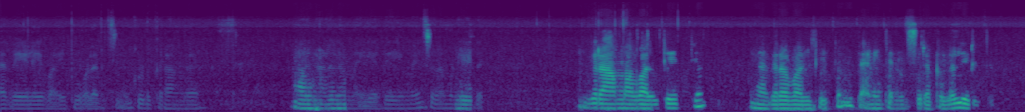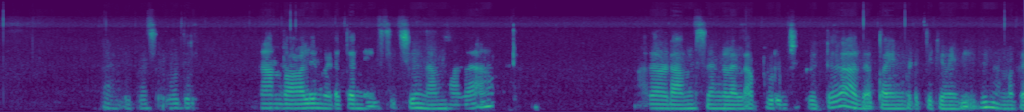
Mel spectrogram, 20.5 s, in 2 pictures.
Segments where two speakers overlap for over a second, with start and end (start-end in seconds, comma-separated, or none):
12.9-15.0, 16.7-19.5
